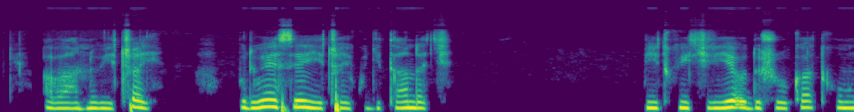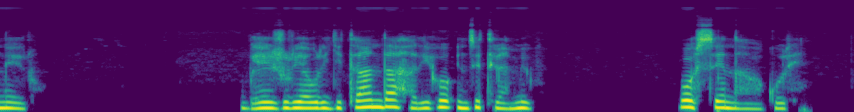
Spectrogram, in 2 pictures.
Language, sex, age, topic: Kinyarwanda, female, 18-24, health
